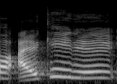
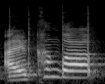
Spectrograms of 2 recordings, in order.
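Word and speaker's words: alkane: 자, 여기서 알케인을 이 영문 발음에 의하면 알칸과 발음이 똑같아요. 발음이 아니라 알칸과 읽는 방식이 똑같습니다. 알칸으로 읽어도 되고 알케인으로 읽어도 됩니다.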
